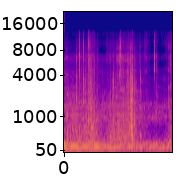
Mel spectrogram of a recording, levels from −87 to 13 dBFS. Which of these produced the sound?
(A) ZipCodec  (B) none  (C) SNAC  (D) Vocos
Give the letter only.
C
